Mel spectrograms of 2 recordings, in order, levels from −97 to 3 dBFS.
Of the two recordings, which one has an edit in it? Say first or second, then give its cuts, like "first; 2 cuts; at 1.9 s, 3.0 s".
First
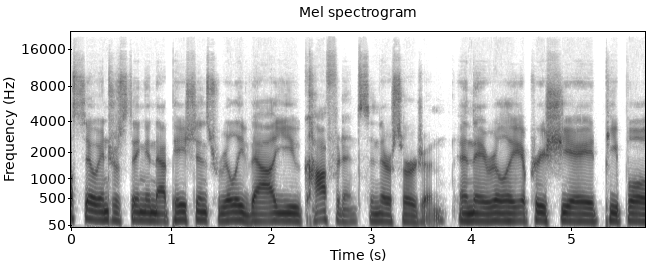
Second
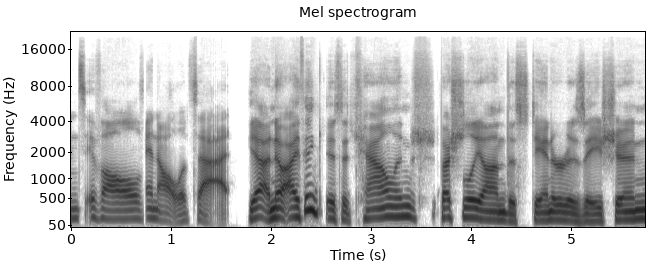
second; 2 cuts; at 2.5 s, 3.6 s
